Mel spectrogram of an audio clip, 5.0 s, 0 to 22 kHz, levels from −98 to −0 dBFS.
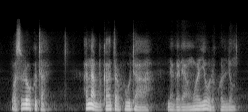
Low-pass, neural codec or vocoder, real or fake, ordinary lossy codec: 10.8 kHz; codec, 24 kHz, 0.5 kbps, DualCodec; fake; none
